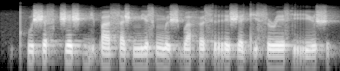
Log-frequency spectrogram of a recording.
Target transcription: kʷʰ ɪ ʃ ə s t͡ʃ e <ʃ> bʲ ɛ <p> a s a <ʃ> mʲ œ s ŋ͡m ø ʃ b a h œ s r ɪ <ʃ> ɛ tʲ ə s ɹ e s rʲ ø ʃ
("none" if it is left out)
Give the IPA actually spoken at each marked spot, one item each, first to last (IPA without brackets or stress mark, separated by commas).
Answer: ʃ, p, ʃ, ʃ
